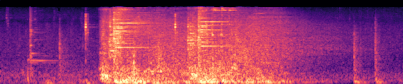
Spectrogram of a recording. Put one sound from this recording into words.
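A loud magical whoosh and shimmer rings out, then fades.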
